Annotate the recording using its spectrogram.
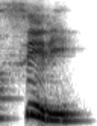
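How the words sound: It is said in an American English accent. "o americano fala"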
